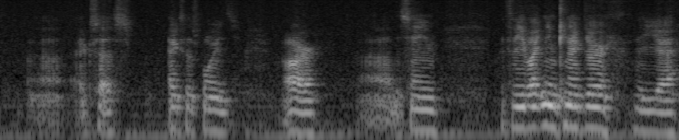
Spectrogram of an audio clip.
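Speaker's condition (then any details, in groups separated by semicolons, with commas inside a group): Cerebral palsy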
